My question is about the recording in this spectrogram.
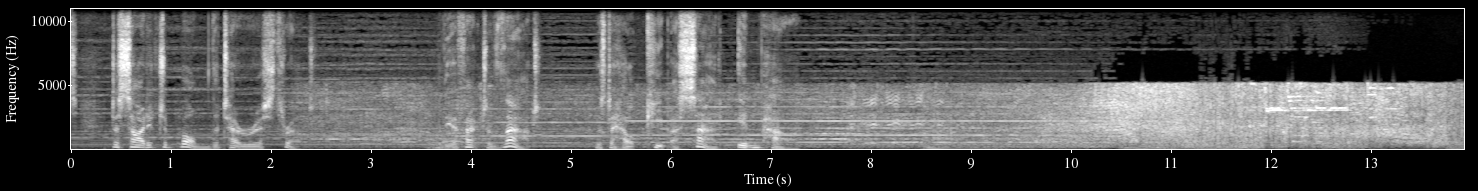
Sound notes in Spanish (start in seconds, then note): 10.1 fuerte silbido; 12.1 estrépito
